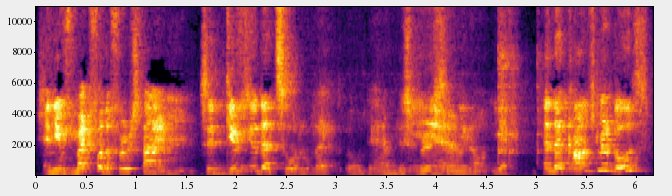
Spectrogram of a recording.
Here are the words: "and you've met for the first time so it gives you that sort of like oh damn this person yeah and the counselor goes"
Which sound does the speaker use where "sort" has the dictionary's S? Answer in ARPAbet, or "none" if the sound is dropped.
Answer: S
